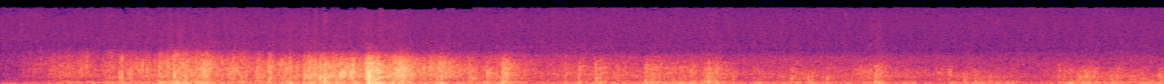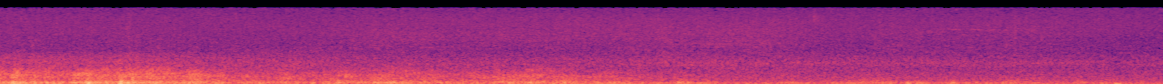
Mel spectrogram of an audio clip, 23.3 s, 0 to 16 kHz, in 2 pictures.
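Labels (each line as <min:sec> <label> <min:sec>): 0:00.4 Cracking sound of distant thunder. 0:13.9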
